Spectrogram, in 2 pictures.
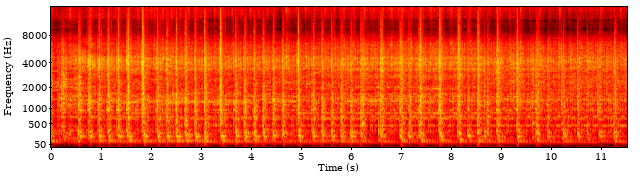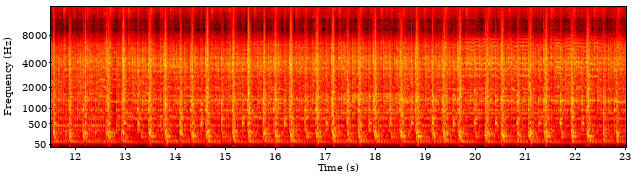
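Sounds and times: barrel drums beating: 0.0 - 23.0.

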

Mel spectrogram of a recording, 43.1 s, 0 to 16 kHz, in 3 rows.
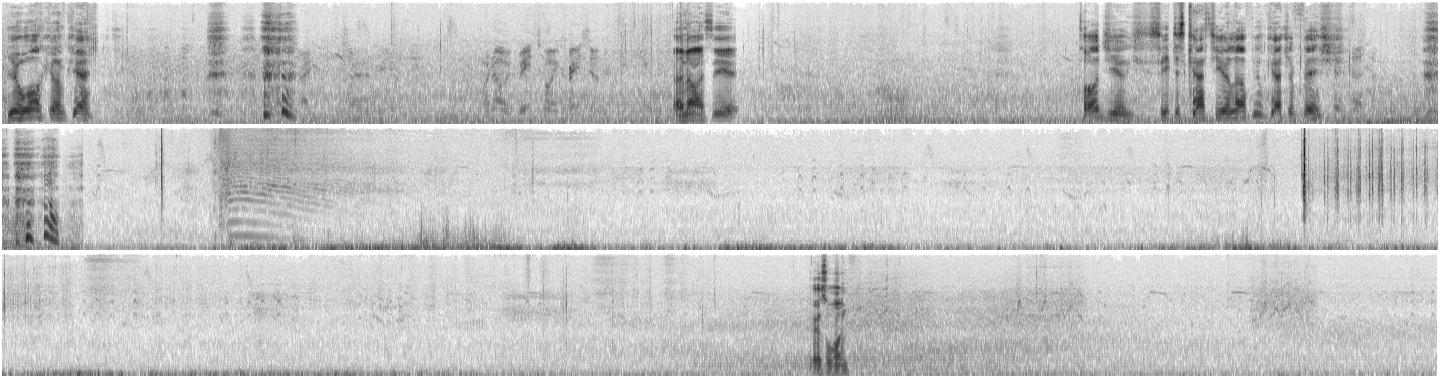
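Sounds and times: quick run of clicks: 27.0 - 29.4.

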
